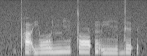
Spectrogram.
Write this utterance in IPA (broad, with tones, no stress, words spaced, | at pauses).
pʰä̰˦˨jo˦ʊ̯ ɲi˦tɔ˦ʔũ˦˨ji˨ dɪ˦ʔ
